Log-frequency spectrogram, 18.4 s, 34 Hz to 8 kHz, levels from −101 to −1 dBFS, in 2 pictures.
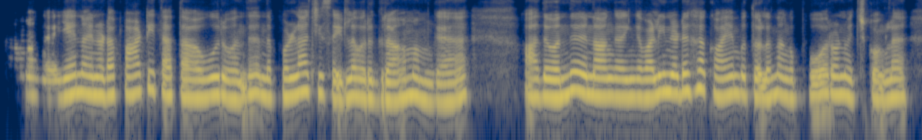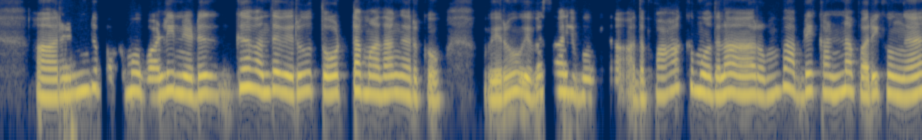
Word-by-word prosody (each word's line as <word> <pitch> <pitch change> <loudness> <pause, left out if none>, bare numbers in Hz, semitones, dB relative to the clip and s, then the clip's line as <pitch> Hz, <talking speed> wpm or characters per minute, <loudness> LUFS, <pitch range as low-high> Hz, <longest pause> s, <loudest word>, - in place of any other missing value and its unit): ஆமாங்க. 200 -2 -7 0.2
ஏன்னா 220 +1 +2
என்னோட 200 -1 +2
பாட்டி, 220 +4 -1
தாத்தா 195 0 -1 0.2
ஊர் 200 -1 +2
வந்து 210 +5 -1
அந்த 185 -2 0
பொள்ளாச்சி 215 +4 0
சைட்ல 185 +1 0
ஒரு 175 -1 0
கிராமம்ங்க. 165 -1 0 0.9
அது 185 +1 0
வந்து 205 +7 +2 0.2
நாங்க 190 0 +1
இங்க 185 0 0
வழி 205 +4 +2
நெடுக 230 +4 +2
கோயம்புத்தூர்லருந்து 200 0 0
அங்க 180 -1 -3 0.2
போறோன்னு 185 - +1
வச்சுக்கோங்களேன். 185 +1 -2 0.6
அ - - +4 0.2
2 230 +6 +1
பக்கமும் 220 +3 -2
வழி 205 +5 +2
நெடுக 210 +5 0 0.2
வந்து 230 +2 +3
வெறும் 220 +3 +1
தோட்டமா 215 0 +2
தாங்க 210 0 +1
இருக்கும். 180 -2 -3 0.5
வெறும் 215 - +2
விவசாய 220 +3 -1
பூமி 180 -2 -4
தான். - - -8
அத 175 - -3 0.2
பார்க்கும் 245 +3 -1
போதெல்லாம், 210 +1 +3 0.2
ரொம்ப 215 +7 -3
அப்பிடியே 230 +3 -1
கண்ண 215 +3 +1 0.2
பறிக்குங்க. 205 -1 +2
205 Hz, 140 wpm, -23 LUFS, 190-220 Hz, 0.9 s, அ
